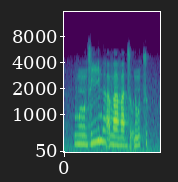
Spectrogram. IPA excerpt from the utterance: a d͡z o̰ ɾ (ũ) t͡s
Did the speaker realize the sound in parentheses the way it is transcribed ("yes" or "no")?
yes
